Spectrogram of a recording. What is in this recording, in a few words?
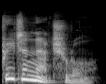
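"preternatural", British English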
